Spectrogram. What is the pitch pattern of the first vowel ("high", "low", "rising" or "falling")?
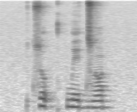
high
